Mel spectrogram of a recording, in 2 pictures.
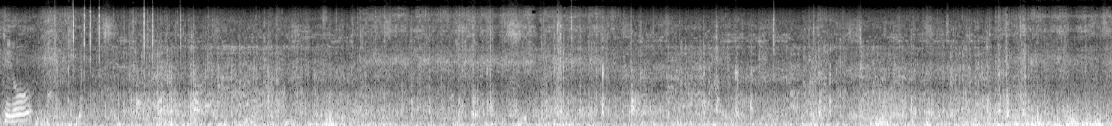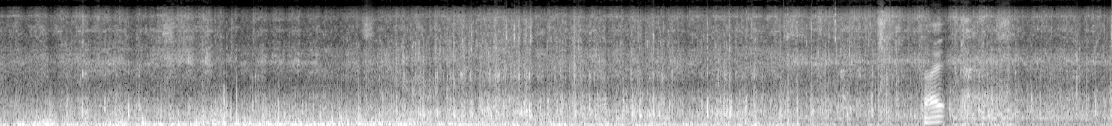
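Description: Bicycle tyres roll and rattle over rough grass.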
